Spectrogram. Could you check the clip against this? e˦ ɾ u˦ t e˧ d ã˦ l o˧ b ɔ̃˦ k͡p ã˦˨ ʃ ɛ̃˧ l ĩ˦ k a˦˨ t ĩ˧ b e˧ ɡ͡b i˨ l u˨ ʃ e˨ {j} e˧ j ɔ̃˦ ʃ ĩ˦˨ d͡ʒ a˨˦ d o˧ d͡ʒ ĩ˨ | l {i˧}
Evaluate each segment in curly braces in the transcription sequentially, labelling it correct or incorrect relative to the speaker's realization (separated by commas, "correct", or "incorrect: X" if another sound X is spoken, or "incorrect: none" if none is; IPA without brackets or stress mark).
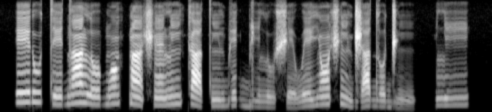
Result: incorrect: w, correct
